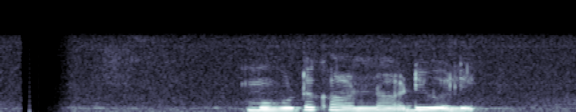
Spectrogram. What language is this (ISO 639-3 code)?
sin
